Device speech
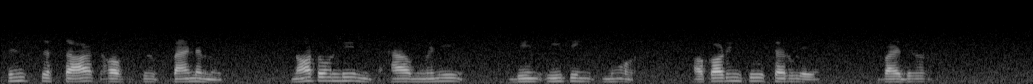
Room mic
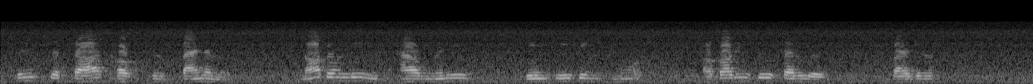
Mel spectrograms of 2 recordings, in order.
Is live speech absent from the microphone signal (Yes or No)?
Yes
